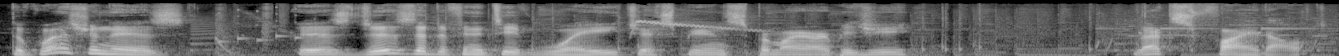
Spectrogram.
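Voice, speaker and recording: A man's voice: mid-range voice, moderate pace, faint music behind. A man narrating a scripted game review with wry, self-mocking asides.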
